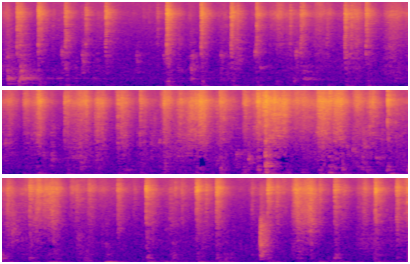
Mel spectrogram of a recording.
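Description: A large dog's claws clicking and scraping on a ceramic tile floor in short, irregular steps as it walks about. The dog has trouble with its back legs.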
